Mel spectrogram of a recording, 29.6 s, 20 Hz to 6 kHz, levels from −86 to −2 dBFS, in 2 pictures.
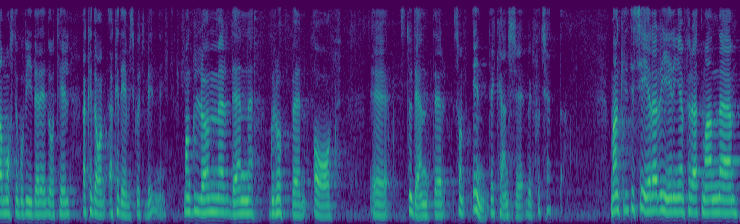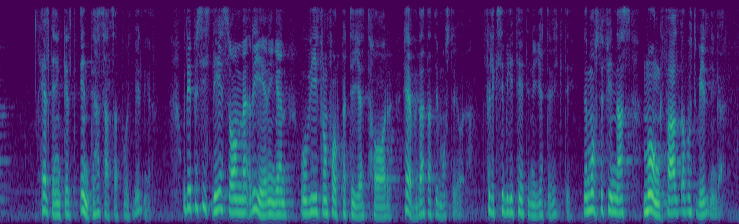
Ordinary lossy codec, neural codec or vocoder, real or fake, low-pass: none; none; real; 5.4 kHz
